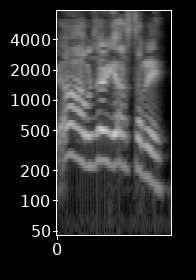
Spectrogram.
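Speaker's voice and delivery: put-on high, quick Southern kid voice; a hint of Southern twang, cheerful; southern accent. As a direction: lightly mimic the cart kid's Southern accent. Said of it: "He was like".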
